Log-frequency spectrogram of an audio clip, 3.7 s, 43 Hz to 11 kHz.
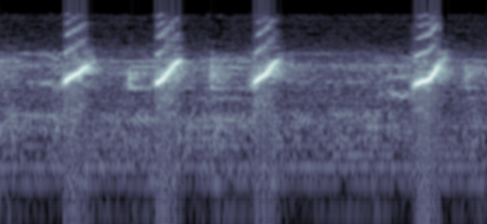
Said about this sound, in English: Whistle 3 times. Then once. Like this.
